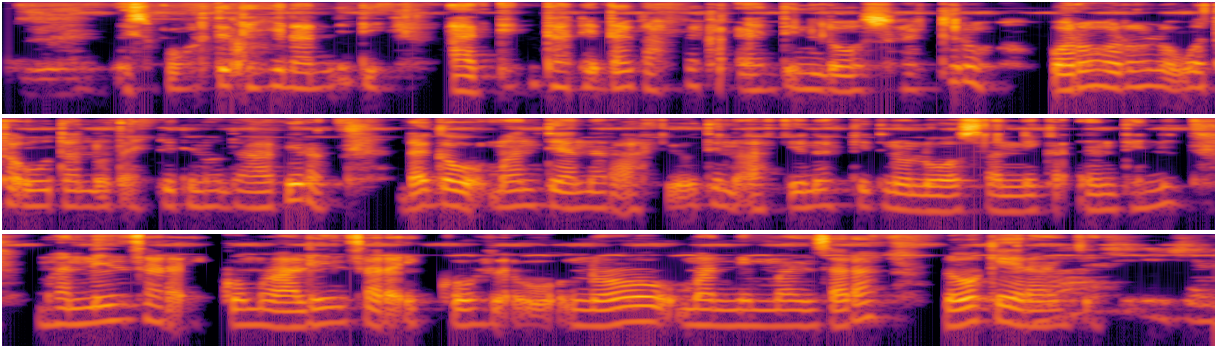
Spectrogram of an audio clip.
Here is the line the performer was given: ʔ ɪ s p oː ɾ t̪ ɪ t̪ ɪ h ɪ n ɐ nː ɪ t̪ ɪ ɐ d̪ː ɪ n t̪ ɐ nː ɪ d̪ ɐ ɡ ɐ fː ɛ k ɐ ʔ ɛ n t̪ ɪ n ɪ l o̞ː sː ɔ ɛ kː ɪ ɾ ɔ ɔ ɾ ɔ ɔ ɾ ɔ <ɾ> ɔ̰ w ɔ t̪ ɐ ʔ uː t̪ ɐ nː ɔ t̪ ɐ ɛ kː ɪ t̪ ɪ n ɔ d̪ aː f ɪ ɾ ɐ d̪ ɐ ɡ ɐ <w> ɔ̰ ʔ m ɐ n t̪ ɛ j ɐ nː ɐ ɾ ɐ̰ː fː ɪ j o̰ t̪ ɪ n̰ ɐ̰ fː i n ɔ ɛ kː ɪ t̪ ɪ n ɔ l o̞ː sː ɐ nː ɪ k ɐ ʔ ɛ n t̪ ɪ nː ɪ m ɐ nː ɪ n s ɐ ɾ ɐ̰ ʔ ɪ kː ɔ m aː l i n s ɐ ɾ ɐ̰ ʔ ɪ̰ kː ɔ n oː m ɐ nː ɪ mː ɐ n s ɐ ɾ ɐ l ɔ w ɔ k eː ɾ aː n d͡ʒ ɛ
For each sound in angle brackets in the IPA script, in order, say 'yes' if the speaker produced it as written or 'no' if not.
no, yes

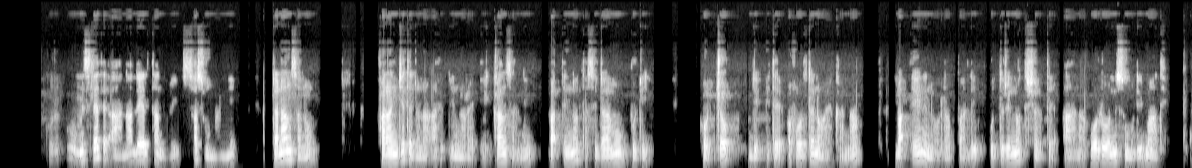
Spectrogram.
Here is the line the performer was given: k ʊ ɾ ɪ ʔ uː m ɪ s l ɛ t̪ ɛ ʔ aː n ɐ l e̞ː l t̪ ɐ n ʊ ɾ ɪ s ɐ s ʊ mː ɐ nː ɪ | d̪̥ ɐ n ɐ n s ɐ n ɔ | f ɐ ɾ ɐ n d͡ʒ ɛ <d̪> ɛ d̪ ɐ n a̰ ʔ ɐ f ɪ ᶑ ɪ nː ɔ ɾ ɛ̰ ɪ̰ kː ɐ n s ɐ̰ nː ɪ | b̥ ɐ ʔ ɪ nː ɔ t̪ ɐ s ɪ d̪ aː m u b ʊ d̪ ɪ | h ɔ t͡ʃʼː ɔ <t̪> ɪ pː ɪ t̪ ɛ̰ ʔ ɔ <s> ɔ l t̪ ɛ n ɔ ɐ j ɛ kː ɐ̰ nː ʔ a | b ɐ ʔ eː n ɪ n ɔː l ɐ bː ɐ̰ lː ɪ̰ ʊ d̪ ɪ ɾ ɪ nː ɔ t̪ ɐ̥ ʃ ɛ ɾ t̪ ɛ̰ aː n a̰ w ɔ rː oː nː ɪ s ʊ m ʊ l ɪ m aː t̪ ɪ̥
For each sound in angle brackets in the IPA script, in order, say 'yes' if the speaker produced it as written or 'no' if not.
no, no, no

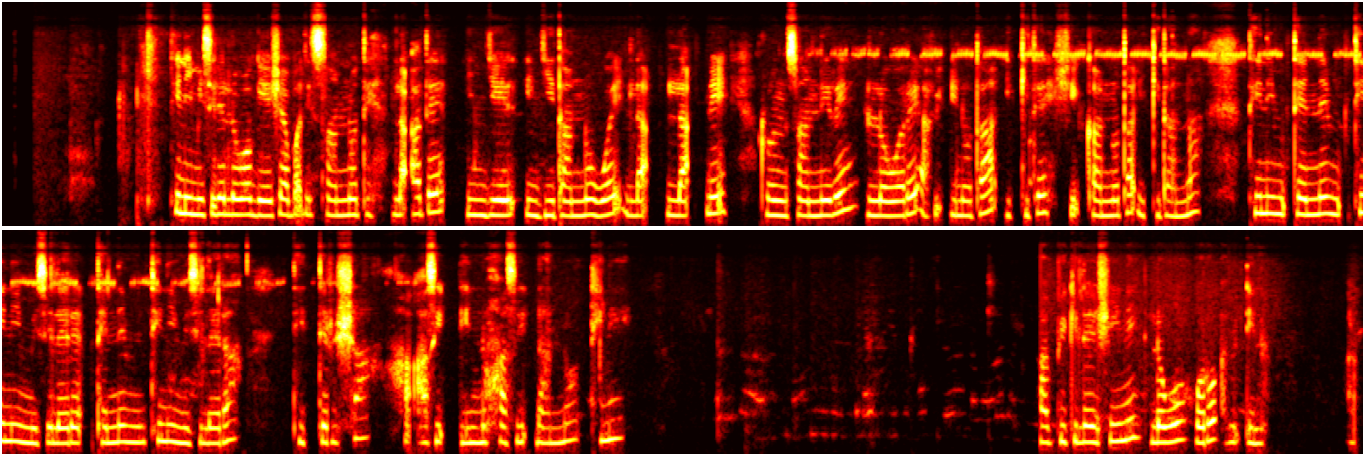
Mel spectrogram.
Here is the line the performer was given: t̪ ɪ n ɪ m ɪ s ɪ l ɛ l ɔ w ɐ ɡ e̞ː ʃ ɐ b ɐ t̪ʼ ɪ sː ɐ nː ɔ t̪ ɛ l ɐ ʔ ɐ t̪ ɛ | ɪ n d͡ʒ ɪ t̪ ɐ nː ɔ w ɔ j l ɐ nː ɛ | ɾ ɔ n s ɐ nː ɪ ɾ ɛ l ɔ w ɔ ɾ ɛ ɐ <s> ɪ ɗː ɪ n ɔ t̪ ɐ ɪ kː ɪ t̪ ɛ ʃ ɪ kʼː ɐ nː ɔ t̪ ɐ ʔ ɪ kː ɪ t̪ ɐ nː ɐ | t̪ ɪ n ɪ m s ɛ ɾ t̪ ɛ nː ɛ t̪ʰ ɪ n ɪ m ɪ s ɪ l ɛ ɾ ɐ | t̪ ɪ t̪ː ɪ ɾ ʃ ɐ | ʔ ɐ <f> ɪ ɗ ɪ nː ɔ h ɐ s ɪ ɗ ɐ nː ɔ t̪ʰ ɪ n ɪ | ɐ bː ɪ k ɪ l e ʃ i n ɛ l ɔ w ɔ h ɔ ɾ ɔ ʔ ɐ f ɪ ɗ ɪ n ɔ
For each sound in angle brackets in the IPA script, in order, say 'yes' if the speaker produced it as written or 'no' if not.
no, no

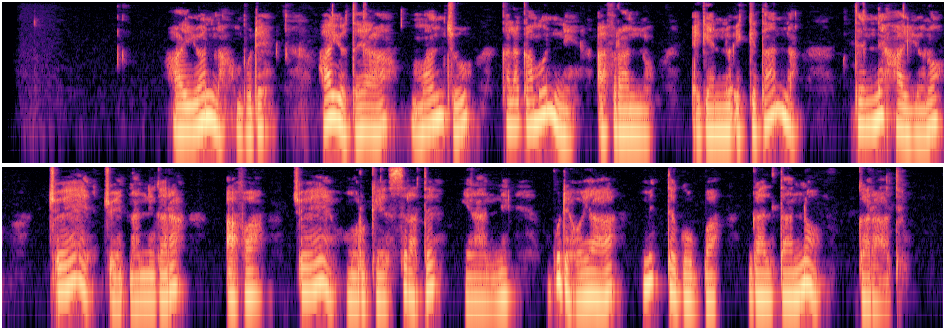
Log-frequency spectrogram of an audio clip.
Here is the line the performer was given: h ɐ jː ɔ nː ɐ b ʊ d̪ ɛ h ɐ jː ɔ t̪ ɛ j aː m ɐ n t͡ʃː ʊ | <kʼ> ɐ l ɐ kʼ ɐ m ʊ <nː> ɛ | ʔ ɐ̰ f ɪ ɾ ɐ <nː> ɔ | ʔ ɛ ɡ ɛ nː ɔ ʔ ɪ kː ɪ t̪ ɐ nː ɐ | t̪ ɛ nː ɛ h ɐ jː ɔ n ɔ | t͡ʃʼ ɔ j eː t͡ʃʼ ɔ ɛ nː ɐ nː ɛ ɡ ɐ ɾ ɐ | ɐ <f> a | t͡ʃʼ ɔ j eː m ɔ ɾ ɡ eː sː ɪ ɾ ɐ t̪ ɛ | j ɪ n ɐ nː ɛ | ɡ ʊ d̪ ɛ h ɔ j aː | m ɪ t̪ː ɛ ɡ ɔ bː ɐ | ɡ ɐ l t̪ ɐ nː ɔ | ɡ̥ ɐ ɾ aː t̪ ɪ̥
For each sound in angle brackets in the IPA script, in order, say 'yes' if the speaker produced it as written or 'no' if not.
no, yes, yes, yes

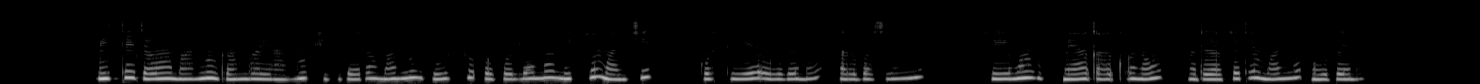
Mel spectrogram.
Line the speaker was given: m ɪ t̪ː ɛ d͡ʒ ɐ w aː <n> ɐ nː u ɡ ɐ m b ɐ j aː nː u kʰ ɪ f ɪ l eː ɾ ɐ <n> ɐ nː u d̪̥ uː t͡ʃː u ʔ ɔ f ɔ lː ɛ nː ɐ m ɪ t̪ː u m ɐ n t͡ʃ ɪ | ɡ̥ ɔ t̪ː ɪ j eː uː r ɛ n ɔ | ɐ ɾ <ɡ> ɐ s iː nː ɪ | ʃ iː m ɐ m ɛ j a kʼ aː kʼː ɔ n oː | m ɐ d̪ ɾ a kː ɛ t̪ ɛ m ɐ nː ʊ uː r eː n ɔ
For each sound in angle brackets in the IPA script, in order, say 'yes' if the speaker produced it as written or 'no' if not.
no, no, no

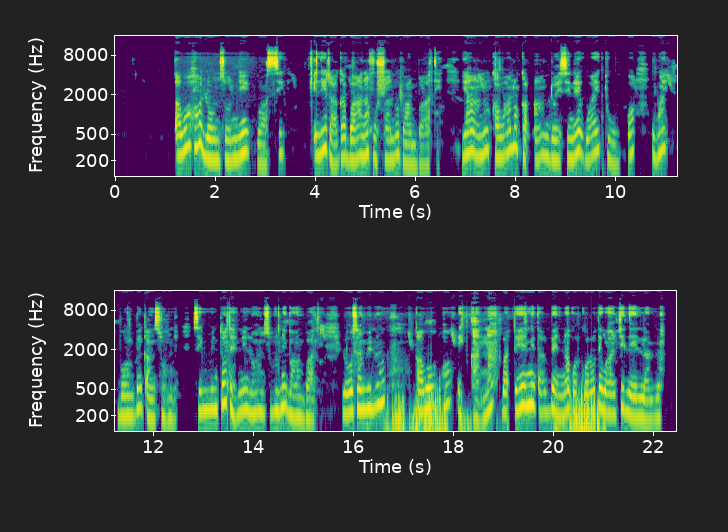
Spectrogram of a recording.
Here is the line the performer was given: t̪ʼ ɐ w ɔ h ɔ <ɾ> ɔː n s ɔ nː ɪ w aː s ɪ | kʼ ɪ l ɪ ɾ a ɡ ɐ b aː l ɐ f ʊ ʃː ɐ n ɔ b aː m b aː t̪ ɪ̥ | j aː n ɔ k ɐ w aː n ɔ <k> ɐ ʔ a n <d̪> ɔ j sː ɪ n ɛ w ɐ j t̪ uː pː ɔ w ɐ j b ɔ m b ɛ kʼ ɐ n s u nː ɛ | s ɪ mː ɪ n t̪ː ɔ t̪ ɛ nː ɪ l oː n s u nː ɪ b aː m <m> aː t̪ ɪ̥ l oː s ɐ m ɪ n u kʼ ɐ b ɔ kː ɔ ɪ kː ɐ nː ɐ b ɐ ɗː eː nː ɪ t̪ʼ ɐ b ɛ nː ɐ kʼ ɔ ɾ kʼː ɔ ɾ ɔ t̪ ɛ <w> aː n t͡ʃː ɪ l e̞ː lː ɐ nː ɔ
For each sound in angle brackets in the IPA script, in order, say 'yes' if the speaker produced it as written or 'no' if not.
no, yes, yes, no, yes

